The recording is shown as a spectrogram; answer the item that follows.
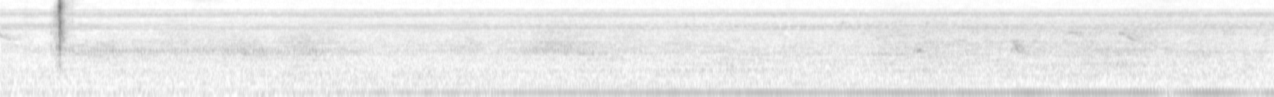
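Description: A pocket gas lighter clicked once as it is struck to heat shrink sleeving over a coaxial cable connector, followed by a steady low hum that slowly grows louder.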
